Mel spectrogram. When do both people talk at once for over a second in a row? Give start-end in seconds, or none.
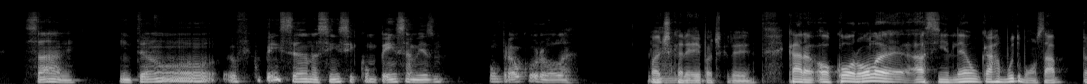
none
